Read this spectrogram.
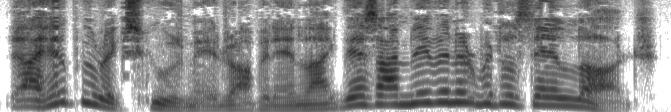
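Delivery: apologetic gentleman caller, rising high at the end; lightly voiced polite visitor. A narrator's reading. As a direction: excuse yourself courteously for dropping in. Wimsey introduces himself.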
